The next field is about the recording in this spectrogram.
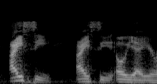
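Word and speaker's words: l'Cie: What's the proper pronunciation? Icy.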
